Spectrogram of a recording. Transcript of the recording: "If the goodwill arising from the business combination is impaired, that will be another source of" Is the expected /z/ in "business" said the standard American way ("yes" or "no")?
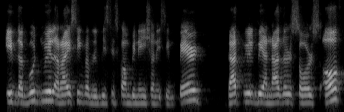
no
